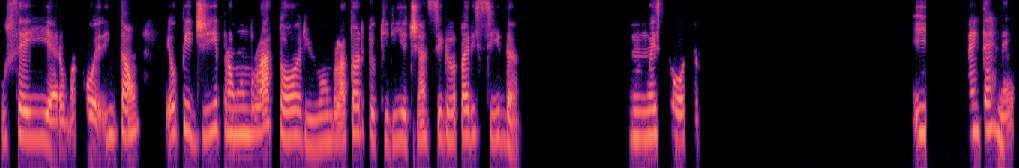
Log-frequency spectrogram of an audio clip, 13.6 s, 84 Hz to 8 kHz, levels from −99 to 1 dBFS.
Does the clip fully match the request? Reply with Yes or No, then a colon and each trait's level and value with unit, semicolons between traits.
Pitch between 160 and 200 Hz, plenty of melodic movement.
No: high, 195 Hz; average, 2.8 semitones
